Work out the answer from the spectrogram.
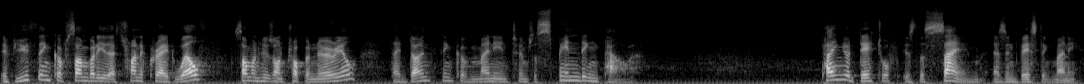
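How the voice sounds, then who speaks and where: A man's voice: mid-range voice, moderate pace. A man in his forties giving a persuasive sales presentation to a live audience, often checking in with "right?". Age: 40s. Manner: animated, persuasive, quizzing the room with "right?".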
